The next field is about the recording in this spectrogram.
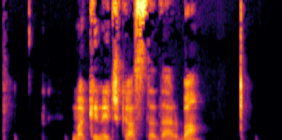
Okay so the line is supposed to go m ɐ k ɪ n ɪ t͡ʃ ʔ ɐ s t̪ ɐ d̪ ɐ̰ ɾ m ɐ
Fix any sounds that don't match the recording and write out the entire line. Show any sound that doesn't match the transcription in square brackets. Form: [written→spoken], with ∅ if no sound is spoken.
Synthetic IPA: m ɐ k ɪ n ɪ t͡ʃ [ʔ→k] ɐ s t̪ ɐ d̪ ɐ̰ ɾ [m→b] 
